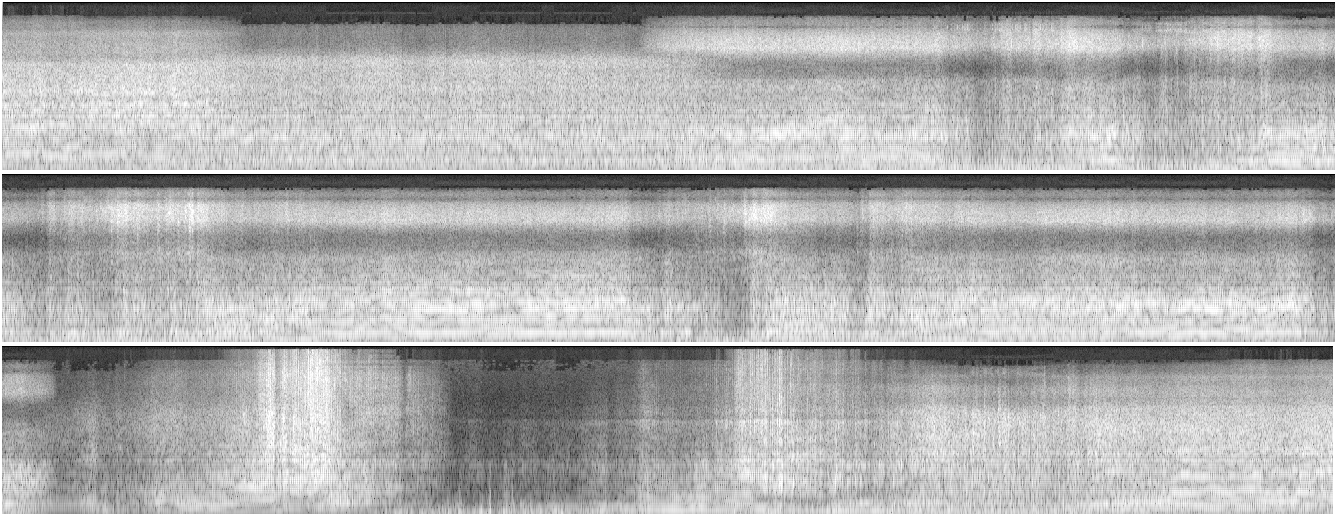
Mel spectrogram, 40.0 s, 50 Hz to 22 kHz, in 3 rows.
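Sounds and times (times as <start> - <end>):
truck engine revving: 6.5 - 31.2, 32.6 - 39.9
rushing sweep: 27.2 - 31.1.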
